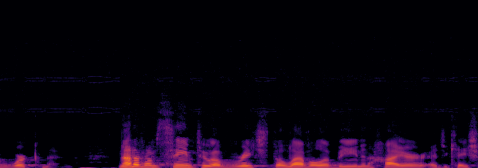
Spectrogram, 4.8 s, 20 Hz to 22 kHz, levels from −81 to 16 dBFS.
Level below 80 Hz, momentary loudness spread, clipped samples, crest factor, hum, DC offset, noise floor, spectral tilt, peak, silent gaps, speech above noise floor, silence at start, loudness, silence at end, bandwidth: -66 dBFS; 13 LU; under 0.1%; 22 dB; none; under 0.1%; -46 dBFS; -7 dB/octave; -4 dBFS; none; 20 dB; 0 s; -26 LUFS; 0 s; 12.5 kHz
